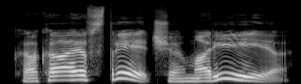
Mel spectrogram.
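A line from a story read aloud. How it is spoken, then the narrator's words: Drawled, familiar voice. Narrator (Russian): Протянул знакомый голос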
